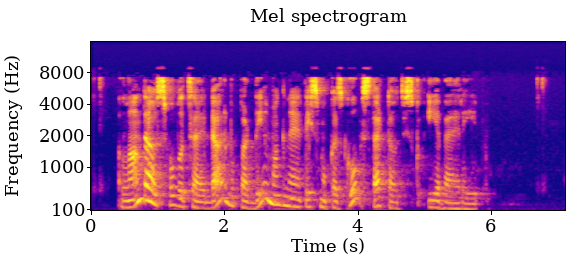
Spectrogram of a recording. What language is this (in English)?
Latvian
